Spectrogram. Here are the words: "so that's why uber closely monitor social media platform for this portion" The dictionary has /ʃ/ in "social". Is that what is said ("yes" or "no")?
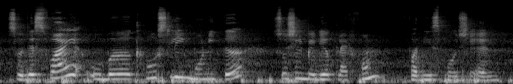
yes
